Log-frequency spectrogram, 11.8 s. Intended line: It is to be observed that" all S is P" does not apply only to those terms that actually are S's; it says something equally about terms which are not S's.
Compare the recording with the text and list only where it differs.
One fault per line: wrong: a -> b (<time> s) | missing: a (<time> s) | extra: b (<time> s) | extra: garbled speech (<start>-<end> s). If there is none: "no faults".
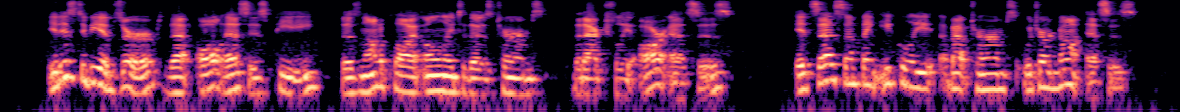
no faults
